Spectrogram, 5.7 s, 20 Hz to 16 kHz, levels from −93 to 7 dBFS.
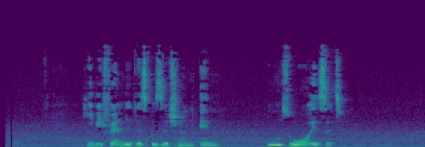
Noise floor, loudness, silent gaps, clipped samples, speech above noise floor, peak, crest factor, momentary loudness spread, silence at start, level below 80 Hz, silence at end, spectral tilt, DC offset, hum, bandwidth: -57 dBFS; -30 LUFS; none; under 0.1%; 27 dB; -16 dBFS; 16 dB; 13 LU; 1.1 s; -86 dBFS; 1.1 s; -4 dB/octave; under 0.1%; none; 11.5 kHz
